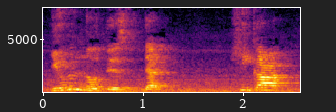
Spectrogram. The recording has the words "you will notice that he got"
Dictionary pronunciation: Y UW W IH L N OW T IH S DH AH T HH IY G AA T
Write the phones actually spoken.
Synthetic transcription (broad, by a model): Y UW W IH N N OW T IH S DH AH T HH IY G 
